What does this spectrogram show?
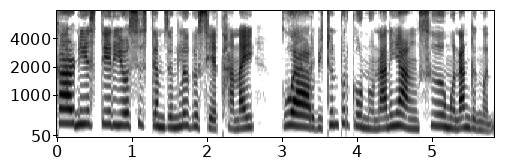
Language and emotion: Bodo, surprised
